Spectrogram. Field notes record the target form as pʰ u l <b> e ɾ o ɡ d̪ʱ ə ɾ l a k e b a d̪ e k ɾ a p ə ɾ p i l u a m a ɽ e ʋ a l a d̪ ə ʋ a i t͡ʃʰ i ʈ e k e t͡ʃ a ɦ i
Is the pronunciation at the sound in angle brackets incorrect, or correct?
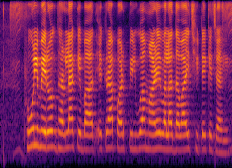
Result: incorrect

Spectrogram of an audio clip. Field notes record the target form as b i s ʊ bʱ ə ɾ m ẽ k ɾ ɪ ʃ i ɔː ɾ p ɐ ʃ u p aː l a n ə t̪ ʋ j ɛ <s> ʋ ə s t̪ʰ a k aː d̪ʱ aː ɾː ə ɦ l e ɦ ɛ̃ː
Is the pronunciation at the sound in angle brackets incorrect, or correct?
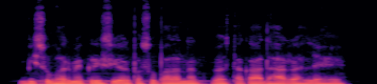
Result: incorrect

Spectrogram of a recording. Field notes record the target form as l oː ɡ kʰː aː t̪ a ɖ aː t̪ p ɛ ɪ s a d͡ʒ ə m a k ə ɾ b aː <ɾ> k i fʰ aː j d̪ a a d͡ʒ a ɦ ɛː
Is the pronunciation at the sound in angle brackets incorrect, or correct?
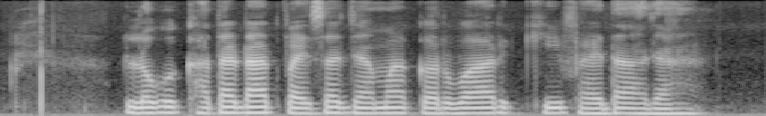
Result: correct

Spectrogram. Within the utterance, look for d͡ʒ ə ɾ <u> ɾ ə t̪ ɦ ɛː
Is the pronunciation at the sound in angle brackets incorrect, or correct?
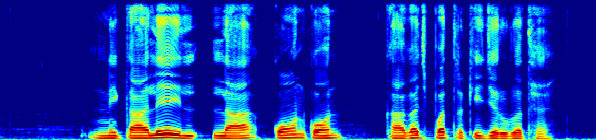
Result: incorrect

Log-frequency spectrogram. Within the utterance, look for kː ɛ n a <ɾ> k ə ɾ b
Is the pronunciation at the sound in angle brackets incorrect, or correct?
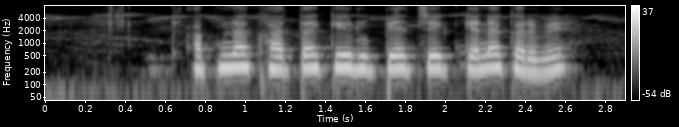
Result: incorrect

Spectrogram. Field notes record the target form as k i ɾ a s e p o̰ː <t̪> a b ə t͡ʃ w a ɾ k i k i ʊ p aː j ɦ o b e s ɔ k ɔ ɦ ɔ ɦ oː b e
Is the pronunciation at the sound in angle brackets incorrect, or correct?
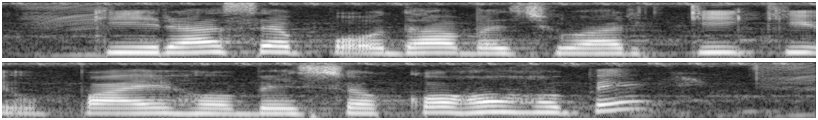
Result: incorrect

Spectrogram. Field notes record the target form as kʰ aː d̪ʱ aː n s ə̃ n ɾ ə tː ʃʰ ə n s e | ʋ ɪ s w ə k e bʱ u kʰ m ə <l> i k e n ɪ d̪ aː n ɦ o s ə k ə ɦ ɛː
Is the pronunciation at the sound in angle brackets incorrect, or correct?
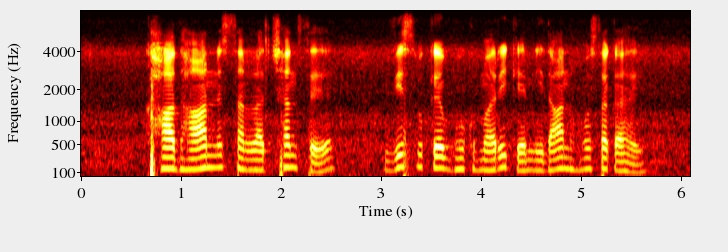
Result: incorrect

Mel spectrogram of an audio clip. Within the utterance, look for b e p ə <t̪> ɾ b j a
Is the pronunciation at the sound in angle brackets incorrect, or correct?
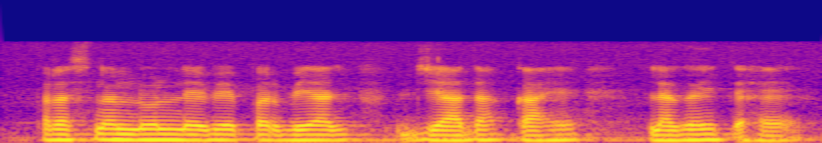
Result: incorrect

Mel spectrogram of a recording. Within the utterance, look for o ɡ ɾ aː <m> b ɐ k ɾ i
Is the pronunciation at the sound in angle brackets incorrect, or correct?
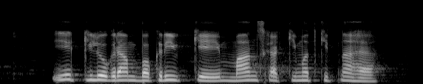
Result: correct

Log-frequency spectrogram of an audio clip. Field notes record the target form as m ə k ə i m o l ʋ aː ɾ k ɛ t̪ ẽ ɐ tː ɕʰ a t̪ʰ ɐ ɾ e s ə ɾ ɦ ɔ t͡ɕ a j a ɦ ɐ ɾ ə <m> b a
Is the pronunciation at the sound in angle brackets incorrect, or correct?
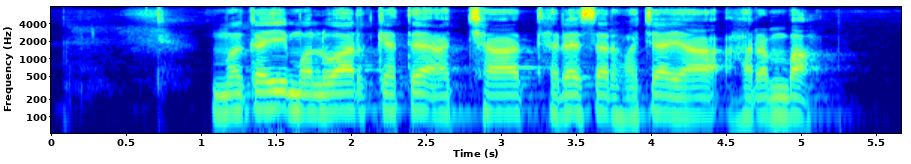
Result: correct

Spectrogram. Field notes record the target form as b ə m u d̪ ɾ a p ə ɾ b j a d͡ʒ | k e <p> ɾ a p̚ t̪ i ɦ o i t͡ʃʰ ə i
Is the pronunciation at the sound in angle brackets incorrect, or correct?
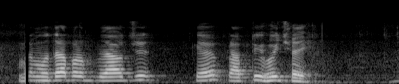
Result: correct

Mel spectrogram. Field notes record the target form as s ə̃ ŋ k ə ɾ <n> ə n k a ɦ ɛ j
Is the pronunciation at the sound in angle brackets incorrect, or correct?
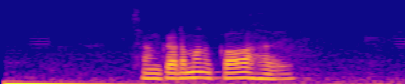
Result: incorrect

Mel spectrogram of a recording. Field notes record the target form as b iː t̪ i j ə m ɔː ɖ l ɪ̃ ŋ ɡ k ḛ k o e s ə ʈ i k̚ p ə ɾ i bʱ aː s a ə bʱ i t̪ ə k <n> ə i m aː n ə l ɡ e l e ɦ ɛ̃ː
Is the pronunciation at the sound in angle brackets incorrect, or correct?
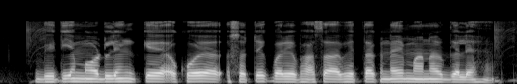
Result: correct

